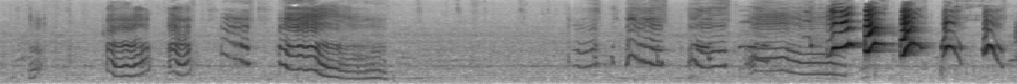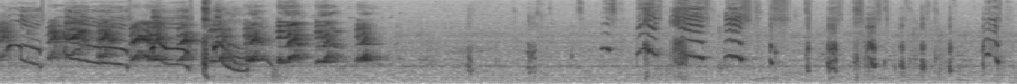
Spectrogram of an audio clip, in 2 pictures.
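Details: Five blenheim Cavalier King Charles Spaniel puppies at play in an indoor puppy pen: clusters of rapid high yips and sliding whines, a busy loud stretch of overlapping yaps midway, then scattered quieter yips after a short lull.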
